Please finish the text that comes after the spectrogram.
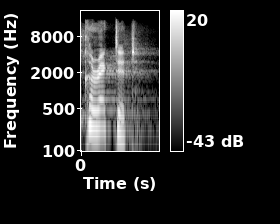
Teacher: The final sound of correct connects to it, right? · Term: linking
